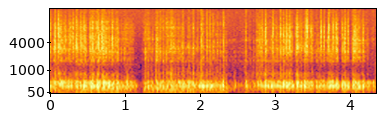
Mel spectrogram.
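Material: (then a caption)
Metal. Fingertips scratch the grille and tap the body of a black metal USB microphone, making a dense, continuous rasping scratch centered low around 250 Hz with a faint bright hiss above. Two brief dips near 1.2 and 2.5 seconds break the scratching before it resumes.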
